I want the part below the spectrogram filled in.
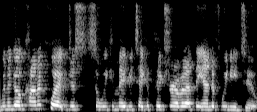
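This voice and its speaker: A woman speaks fairly quickly in a fairly high pitch, with an unremarkable speaking voice. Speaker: math teacher. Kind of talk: classroom lesson.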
